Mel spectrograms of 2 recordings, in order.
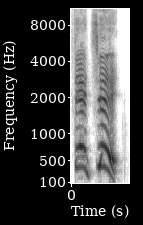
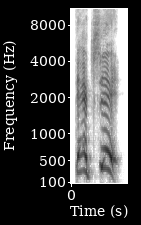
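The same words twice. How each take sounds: First: High and loud, driving it home; loud declaration, high and forceful; loud emphatic. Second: A notch quieter echo, still firm; softer repeat. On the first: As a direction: hammer the point home. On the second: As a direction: settle the point. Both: Shown as a demonstration.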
